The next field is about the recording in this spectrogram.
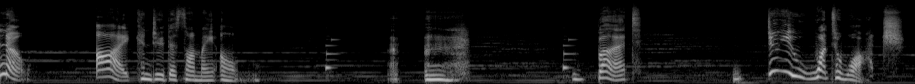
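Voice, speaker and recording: A proud, guarded young heroine of a video game. Her voice sits a little high with very mobile intonation, brusque and dry, reluctant to get sentimental. Soft music plays behind her. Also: heavily acted. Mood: resolute. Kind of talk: dramatic video game dialogue.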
